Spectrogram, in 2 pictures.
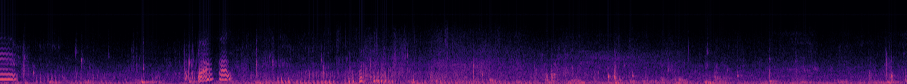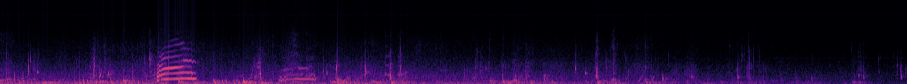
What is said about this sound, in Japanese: ボートの漁船が友綱で岸壁とつながれ、穏やかな波に揺れています。夏っぽいペルシャ風のモフモフの猫です。猫の声と波の音、時間がゆっくりと流れていきます。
